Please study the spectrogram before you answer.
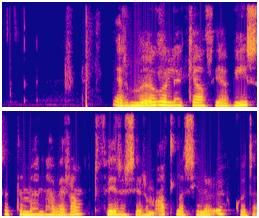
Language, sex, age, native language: Icelandic, female, 40-49, Icelandic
